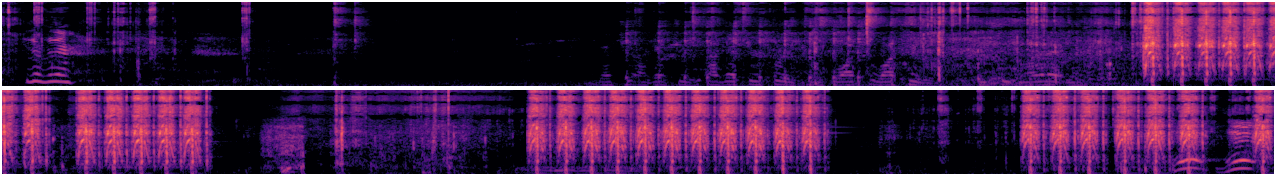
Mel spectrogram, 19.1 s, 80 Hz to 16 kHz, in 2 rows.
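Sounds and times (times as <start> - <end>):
airsoft rifle firing bursts: 8.5 - 11.1, 13.5 - 15.8, 17.2 - 19.0.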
